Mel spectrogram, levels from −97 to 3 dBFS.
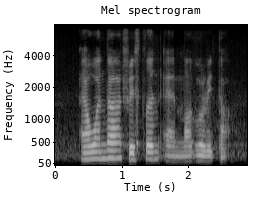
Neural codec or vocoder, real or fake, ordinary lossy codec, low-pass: codec, 16 kHz, 4 kbps, X-Codec, HuBERT features, trained on general audio; fake; none; 7.2 kHz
